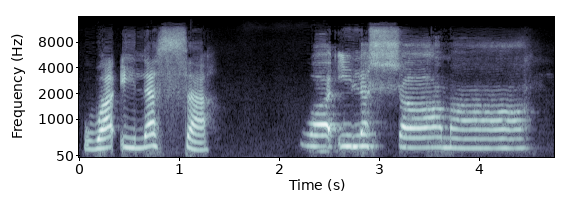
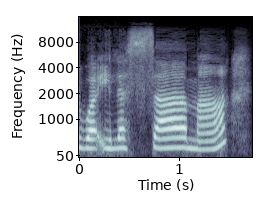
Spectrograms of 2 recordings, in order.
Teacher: when you're letting go of the sa sound, you're not stretching for more than 1 second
